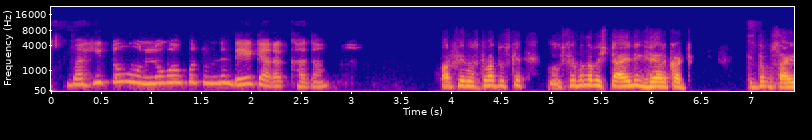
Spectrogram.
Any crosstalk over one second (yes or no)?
no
